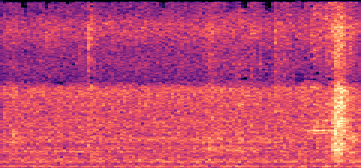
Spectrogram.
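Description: Steady low background hum of the workshop, with a couple of faint ticks from the chainsaw cylinder being handled as it is lifted off the crankcase.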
